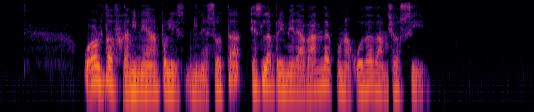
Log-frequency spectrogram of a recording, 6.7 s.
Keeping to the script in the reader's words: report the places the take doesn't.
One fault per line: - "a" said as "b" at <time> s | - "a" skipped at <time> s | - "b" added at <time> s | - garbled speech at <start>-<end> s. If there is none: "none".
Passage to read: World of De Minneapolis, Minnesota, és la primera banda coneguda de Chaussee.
none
